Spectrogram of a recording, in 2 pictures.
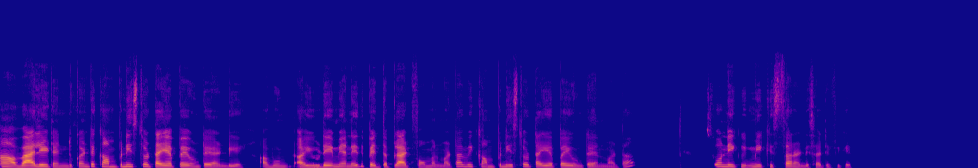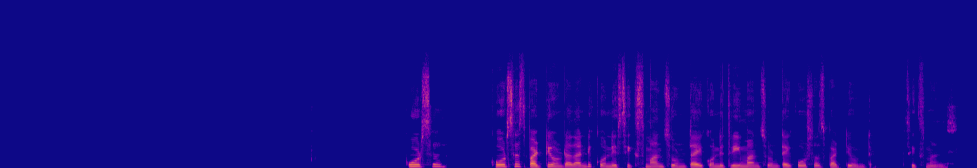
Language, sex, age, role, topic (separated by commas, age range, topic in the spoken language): Telugu, female, 25-29, guest, మీ జీవితంలో మీరు తీసుకున్న ఏ నిర్ణయంపై మీకు ఎక్కువ పశ్చాత్తాపం ఉంది?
